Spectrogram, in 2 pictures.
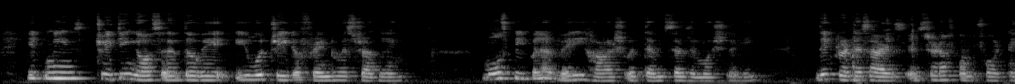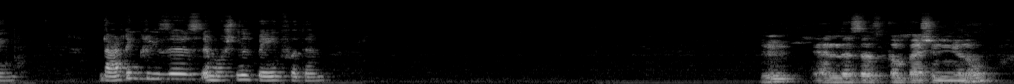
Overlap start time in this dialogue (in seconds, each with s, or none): none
